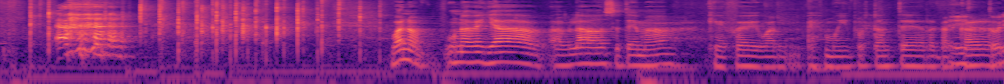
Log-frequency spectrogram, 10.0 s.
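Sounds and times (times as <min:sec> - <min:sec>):
applause: 0:00.2 - 0:03.9
speech: 0:00.6 - 0:01.4, 0:03.9 - 0:10.0.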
